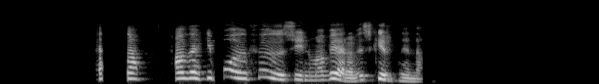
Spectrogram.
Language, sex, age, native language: Icelandic, female, 50-59, Icelandic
